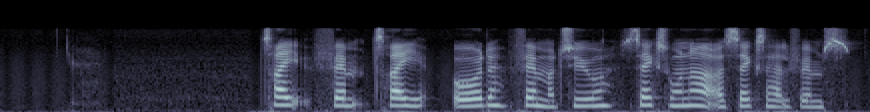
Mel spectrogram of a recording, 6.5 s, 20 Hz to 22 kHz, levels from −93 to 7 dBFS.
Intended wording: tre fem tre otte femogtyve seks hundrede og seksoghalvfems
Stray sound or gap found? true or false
false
